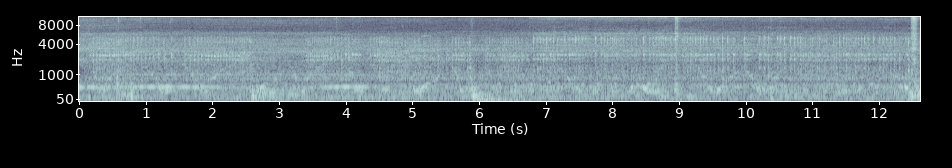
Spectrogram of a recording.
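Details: Creality K2 Plus 3D printer, about a week of use, firmware updated 2025-05-01, printing unusually slowly (owner unsure if print setting is why): wavering, sliding motor tone with scattered ticks and clicks; owner thinks it sounds different than before, cause unknown.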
